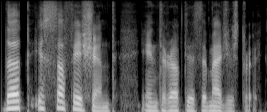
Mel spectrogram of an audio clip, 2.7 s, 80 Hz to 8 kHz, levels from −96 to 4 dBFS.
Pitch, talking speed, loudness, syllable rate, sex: 125 Hz, 135 wpm, -20 LUFS, 6.3 syllables/s, male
